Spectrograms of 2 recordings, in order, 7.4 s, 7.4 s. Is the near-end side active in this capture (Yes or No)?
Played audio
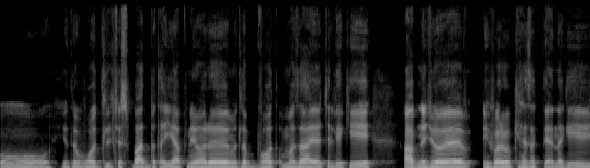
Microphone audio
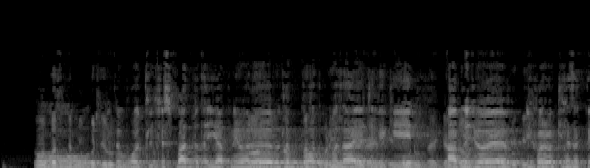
Yes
